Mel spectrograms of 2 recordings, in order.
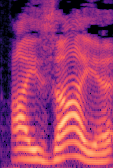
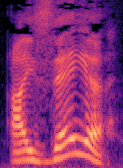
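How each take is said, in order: First: It is pronounced the British way. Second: It is pronounced the American way. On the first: "we talk about Isaiah" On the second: "you say Isaiah"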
